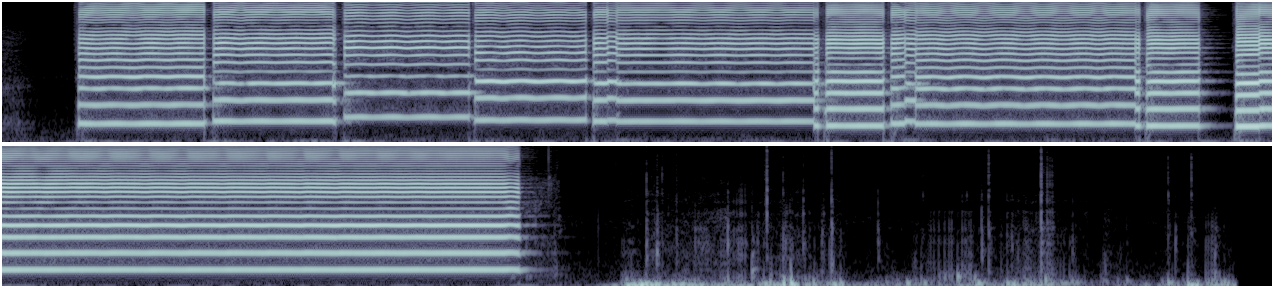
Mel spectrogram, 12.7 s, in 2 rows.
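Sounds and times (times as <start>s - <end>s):
clarinet etude: 0.4s - 9.0s.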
